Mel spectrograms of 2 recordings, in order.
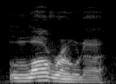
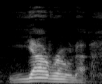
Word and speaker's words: La Llorona: of La Llorona now it is spelled la Rana it is apparently pronounced gyro nough which makes it sound like my sharona like oh we got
